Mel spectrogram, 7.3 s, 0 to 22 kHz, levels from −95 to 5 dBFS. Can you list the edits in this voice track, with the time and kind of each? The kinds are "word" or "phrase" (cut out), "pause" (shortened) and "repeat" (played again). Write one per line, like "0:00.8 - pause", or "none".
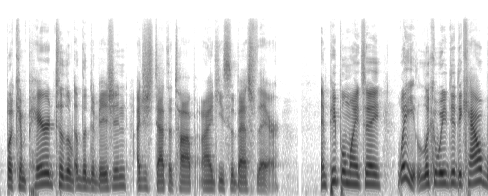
0:01.1 - word
0:02.0 - pause
0:02.3 - phrase
0:03.2 - phrase
0:03.8 - word
0:06.0 - word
